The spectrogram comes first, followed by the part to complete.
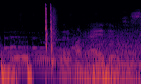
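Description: Chill background music with sustained keyboard notes and a soft kick drum, cut off a little over half a second in by a sharp double click like a camera shutter. After it comes a steady outdoor noise with a voice.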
